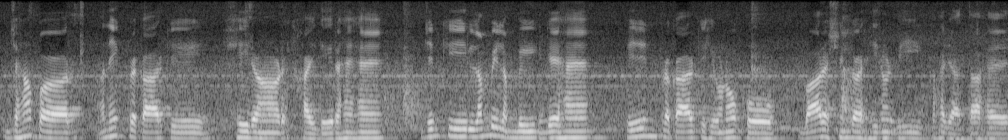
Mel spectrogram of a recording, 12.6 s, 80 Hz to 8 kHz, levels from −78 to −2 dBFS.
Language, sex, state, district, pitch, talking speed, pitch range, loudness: Chhattisgarhi, male, Chhattisgarh, Bilaspur, 130 Hz, 130 wpm, 125-150 Hz, -17 LUFS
